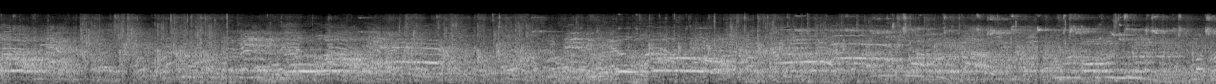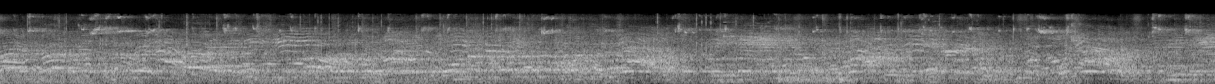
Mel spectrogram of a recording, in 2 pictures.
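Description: A crowd in a large echoing gym chatters and calls out throughout.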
